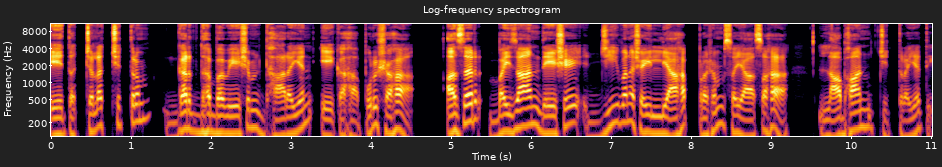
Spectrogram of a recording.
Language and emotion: Sanskrit, neutral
